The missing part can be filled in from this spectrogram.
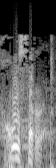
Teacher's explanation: maka ro-nya juga dibaca tebal, kena disukunkan. Kemudian sebelumnya juga sukun, sebelumnya dhamma, maka dibaca tebal, dibaca khusr.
